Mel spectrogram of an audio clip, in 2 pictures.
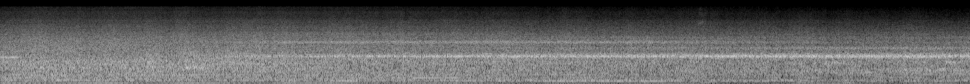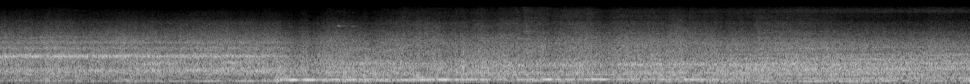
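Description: Sendai Subway Tozai Line linear-motor train running: a steady rumble with a high, steady whine. About two-thirds of the way through, the whine drops away and a lower hum takes over.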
